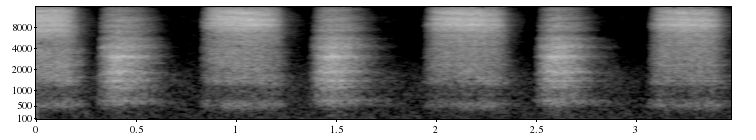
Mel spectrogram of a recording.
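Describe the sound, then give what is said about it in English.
Fast, forceful breaths in and out through the mouth during a guided breathing exercise, a quick, even rhythm of airy, hissing inhales and exhales with no talk. “we're going to take, 4 rounds of 5 breaths. It's going to be in and out through your mouth.”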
